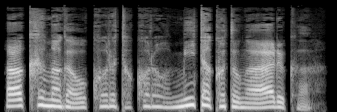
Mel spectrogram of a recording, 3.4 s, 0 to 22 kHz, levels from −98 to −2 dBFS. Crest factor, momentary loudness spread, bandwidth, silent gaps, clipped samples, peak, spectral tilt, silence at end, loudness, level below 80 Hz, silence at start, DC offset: 14 dB; 10 LU; 17 kHz; 0.89-0.93 s; under 0.1%; 0 dBFS; -5.5 dB/octave; 0.25 s; -15 LUFS; -54 dBFS; 0.05 s; under 0.1%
